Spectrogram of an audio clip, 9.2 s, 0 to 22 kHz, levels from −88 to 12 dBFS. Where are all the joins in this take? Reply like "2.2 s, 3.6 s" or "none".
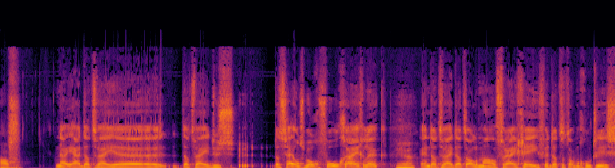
none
